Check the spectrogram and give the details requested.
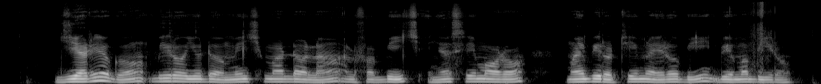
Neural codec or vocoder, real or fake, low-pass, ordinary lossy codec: none; real; 19.8 kHz; none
